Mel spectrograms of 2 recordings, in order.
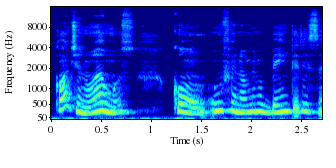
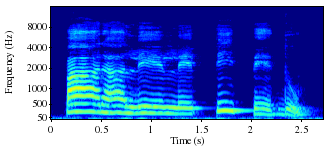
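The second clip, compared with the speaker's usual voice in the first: "Paralelepípedo" slowly, syllable by syllable, PI stressed; 3 dB louder, much slower than usual. Shown as a demonstration. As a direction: stretch out "Paralelepípedo" with the weight on PI. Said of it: "nessa sílaba pi, e é a sílaba que vai ser destacada". ("Paralelepípedo" devagar, destacando o PI)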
